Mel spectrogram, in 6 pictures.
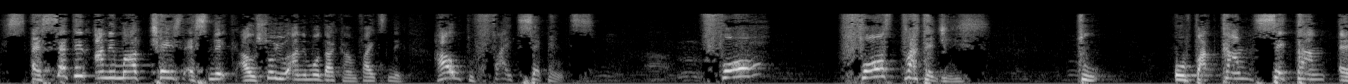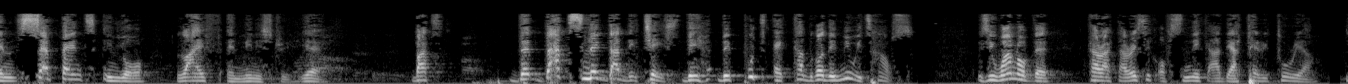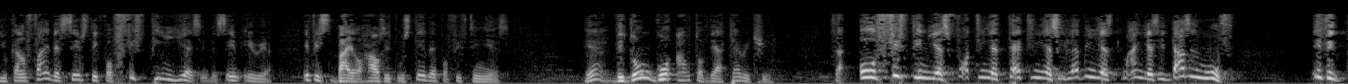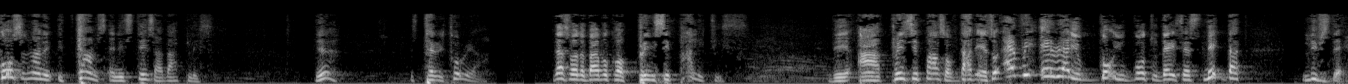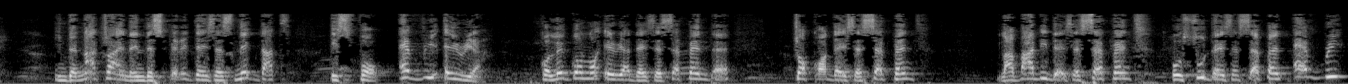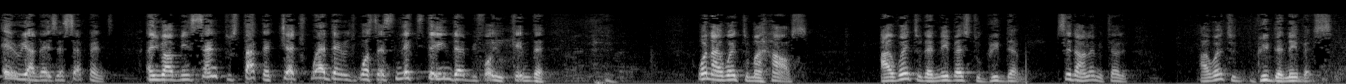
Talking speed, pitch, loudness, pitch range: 180 wpm, 215 Hz, -19 LUFS, 170-265 Hz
